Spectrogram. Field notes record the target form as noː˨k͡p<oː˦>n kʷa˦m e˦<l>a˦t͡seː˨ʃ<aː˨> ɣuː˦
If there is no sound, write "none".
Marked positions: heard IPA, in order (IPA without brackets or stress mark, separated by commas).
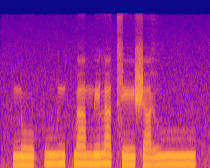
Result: uː˦, l, a˨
